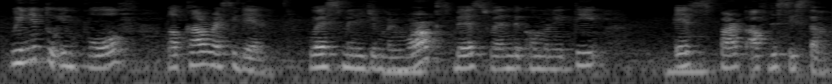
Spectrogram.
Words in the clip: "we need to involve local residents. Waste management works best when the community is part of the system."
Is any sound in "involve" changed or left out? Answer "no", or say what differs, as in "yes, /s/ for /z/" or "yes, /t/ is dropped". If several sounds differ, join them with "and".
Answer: yes, /l/ is dropped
